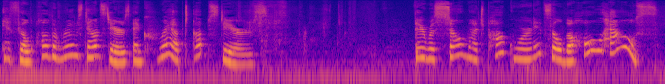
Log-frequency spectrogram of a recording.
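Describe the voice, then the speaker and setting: Slow, higher-voiced woman reading a storybook. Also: big pitch swings, slight background noise. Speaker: storybook reader. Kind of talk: children's read-aloud narration.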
